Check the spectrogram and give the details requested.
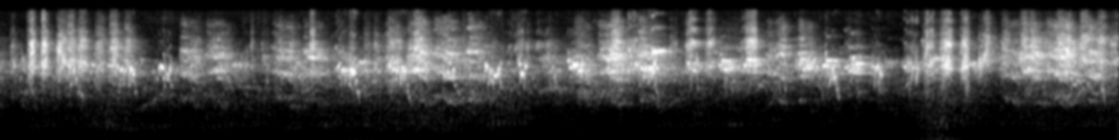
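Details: Budgerigars kept in an aviary: a dense, unbroken chorus of many birds, with overlapping high scratchy chirps, squawks and chattering warbles throughout.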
